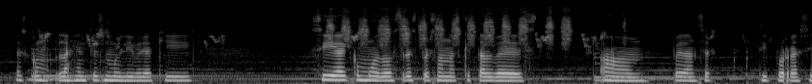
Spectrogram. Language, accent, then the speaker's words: Spanish; León, Guanajuato, Mexico; also born or lived in Santa Cruz, United States; now in United States; Yo vengo de México, León, Guanajuato.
